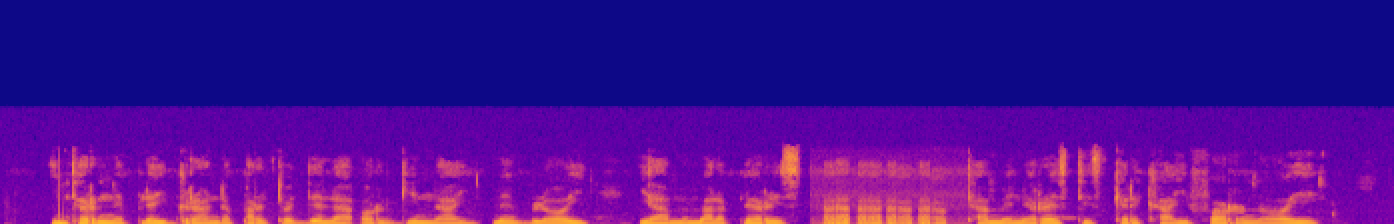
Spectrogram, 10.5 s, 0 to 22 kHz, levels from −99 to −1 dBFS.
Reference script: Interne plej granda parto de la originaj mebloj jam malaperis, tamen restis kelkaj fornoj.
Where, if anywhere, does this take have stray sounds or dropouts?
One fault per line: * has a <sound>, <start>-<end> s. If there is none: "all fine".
* has a laugh, 6.2-7.1 s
